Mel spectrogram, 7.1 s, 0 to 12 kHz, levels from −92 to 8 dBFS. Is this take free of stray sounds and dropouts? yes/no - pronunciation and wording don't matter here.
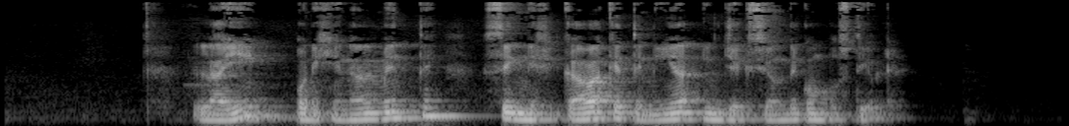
yes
